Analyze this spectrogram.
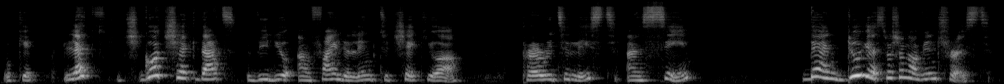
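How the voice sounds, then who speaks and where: Woman, live Q&A host, casual and reassuring, fairly high voice. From Nigeria. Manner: chatty, loose and repetitive, reassuring. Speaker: live stream host answering visa questions.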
